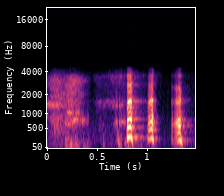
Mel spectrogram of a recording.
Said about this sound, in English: Oh, no, this is your neighbor's dog. Oh, okay. Is it loud? So from, I can hear him, yeah.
